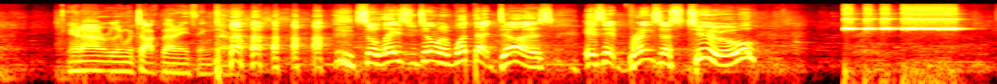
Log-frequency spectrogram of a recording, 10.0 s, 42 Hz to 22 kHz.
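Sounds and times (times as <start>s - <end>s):
speech: 0.7s - 7.6s
laughter: 2.1s - 3.7s
whistle blasts: 8.4s - 9.9s.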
